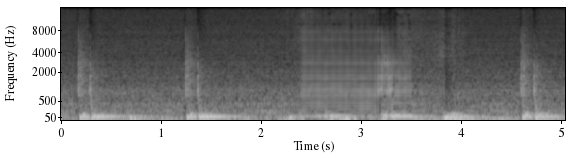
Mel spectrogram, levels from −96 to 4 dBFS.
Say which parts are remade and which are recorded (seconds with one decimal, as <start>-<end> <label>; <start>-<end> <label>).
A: 0.0-2.4 recorded; 2.4-3.5 remade; 3.5-5.0 recorded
